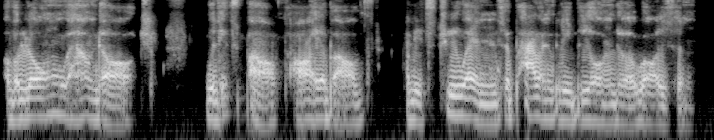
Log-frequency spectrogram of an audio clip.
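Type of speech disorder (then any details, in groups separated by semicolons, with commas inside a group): Speech with a voice prosthesis; laryngectomy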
